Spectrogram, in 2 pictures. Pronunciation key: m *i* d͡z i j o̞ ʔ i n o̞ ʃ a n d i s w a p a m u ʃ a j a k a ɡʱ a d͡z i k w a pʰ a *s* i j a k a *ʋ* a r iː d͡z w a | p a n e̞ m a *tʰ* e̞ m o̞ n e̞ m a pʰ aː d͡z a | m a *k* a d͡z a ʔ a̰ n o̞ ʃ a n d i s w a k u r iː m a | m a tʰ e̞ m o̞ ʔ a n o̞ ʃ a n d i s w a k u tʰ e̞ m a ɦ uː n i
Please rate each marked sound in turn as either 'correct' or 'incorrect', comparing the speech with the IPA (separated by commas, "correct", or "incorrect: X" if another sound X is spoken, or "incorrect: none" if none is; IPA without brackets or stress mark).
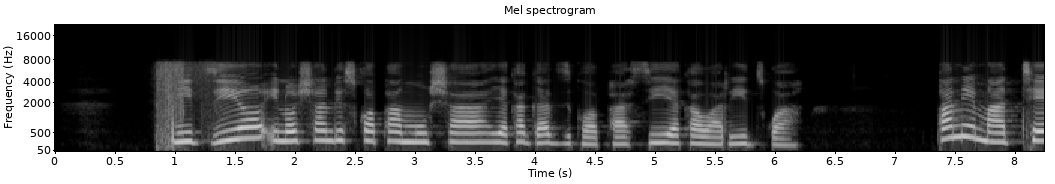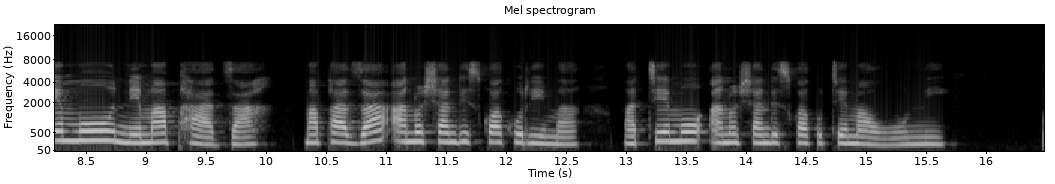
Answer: correct, correct, incorrect: w, correct, incorrect: p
